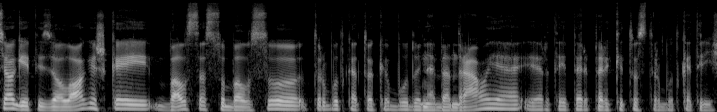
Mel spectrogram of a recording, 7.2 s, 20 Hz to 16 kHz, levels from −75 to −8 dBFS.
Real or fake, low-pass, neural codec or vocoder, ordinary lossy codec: real; 14.4 kHz; none; AAC, 96 kbps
